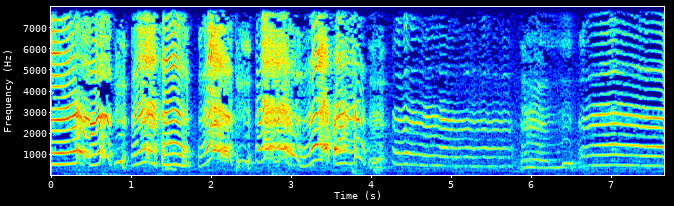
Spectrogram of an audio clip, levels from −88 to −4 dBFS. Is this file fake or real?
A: real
